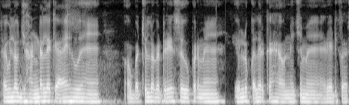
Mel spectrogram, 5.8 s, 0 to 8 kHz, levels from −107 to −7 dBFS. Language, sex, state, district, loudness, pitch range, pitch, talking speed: Hindi, male, Jharkhand, Palamu, -15 LUFS, 105-115 Hz, 110 Hz, 255 wpm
